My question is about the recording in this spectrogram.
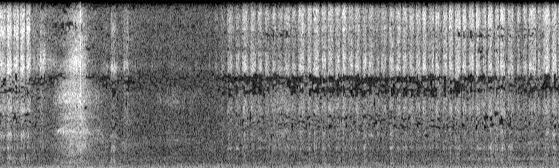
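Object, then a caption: Wooden coloured pencil on a paper sketchbook page. A wooden coloured pencil tip scratches and rubs across a spiral paper sketchbook page lying flat on a surface, in repeated colouring strokes. The sound is a quiet, steady, papery scratching over a low rumble, with a brighter, hissier swish near the one-second mark.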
